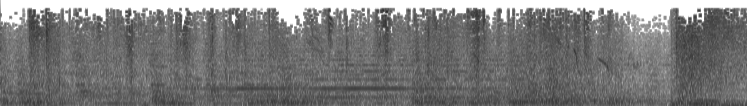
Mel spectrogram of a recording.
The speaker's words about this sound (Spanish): mientras los morteros y la artillería destruyen los árboles de fuera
